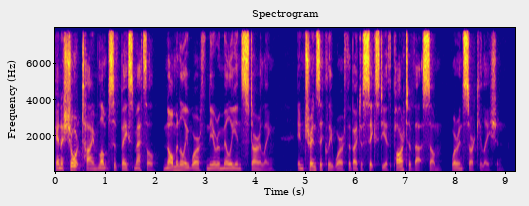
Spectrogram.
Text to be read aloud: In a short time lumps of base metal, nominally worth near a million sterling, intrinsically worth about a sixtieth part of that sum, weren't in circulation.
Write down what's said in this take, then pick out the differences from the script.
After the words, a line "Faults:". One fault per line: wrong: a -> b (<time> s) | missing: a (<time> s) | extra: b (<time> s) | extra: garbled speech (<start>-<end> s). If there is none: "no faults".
In a short time lumps of base metal, nominally worth near a million sterling, intrinsically worth about a sixtieth part of that sum, were in circulation.
Faults:
wrong: weren't -> were (7.9 s)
